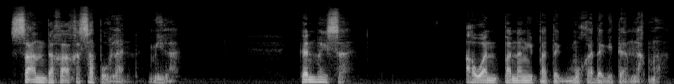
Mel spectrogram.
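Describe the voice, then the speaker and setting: An actor playing a stern, bitter husband in an Ilocano radio drama, speaking bluntly and accusingly in a husky Ilocano-accented voice. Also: male voice, low-pitched, moderate pace, a bit bright, no echo, heavily acted. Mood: angry, bitter. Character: bitter, stern husband throwing out his estranged wife.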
